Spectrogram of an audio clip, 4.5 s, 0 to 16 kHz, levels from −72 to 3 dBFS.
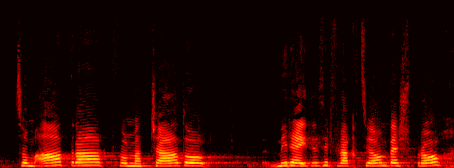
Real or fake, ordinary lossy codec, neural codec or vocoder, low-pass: real; MP3, 96 kbps; none; 14.4 kHz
